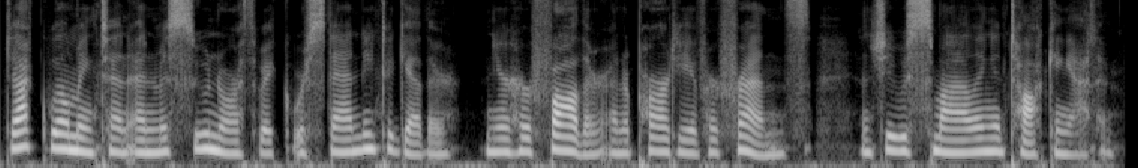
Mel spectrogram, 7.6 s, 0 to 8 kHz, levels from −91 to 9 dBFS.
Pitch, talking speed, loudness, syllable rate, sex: 190 Hz, 205 wpm, -19 LUFS, 5.4 syllables/s, female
